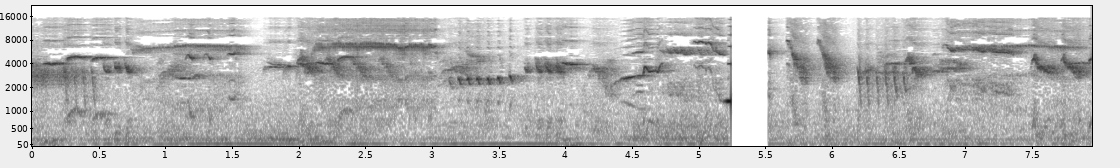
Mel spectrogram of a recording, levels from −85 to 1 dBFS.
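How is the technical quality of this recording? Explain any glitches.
One glitch stands out: an unstable filter between 5.19 and 5.53 s. A recursive filter in the chain was running with bad coefficients, so each pass fed back more energy than it lost and the output grew without bound. You hear a tone of around 1.5 kHz swell up over about 61 ms into a loud, clipped squeal. The internal values then overflow, and the sound drops out for about 0.28 s until the filter resets.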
